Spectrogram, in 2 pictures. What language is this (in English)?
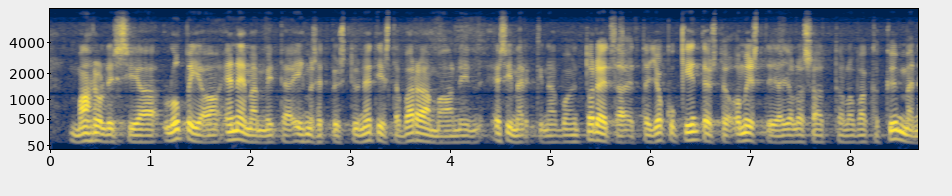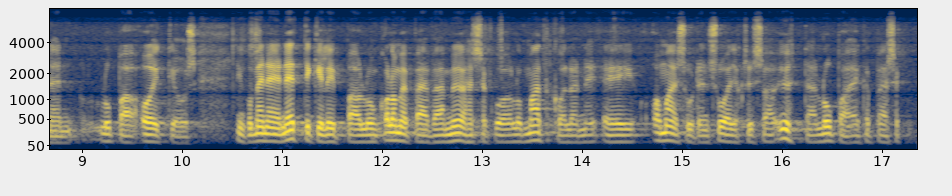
Finnish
